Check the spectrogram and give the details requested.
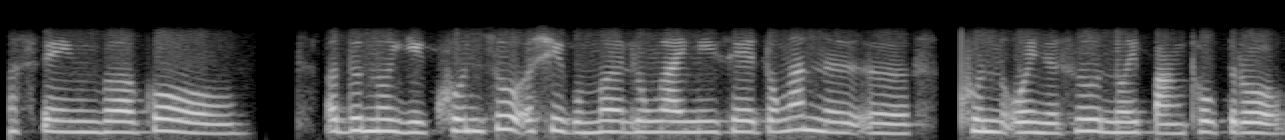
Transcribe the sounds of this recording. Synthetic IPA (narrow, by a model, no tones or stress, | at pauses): asteŋbɐko | ɐdunojɡikʰunsuɐsiɡumːɐluŋajnisetɔŋanːɐ | kʰunojnɐsunojpaŋtʰok̚dɾo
